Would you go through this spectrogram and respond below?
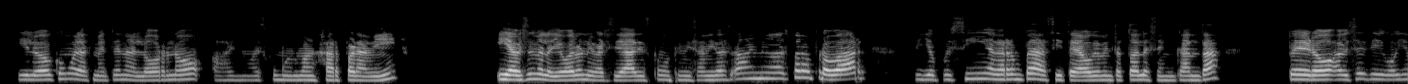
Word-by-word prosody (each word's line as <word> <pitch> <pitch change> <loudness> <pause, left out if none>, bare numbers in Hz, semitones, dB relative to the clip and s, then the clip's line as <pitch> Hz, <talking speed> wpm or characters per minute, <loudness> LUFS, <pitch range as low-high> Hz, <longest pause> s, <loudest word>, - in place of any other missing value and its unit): y 220 0 -4
luego 215 +1 +1
como 255 +2 -5
las 215 -2 -1
meten 210 +2 -7
al 195 -2 -4
horno, 220 +5 -3
ay 200 -1 -15
no 195 0 -15
es 200 - -14
como 210 -1 -8
un 200 - -6
manjar 200 -1 -2
para 195 -3 +3
mí. 215 +11 -2 1.0
Y 235 -1 +7
a 215 - +10
veces 235 +4 +1
me 240 - +3
lo 210 - +2
llevo 195 +1 +2
a 205 - +5
la 220 - +1
universidad 190 -2 0
y 195 - -3
es 195 - -10
como 210 -1 -8
que 195 - -13
mis 200 -1 -8
amigas: 205 +2 -4
"Ay 265 +2 -3
me 275 0 -1
das 270 -1 -5
para 315 +1 +1
probar", 245 +1 +4 0.5
y 225 -1 -10
yo: 220 -1 -2
"Pues, 215 0 -10
sí 260 +2 -5
agarra 230 -1 +2
un 235 -1 -4
pedacito", 215 -5 +1
y 195 - +4
obviamente 200 +1 0
a - - -10
todas 210 +2 +1
les 205 -1 -3
encanta, 200 +7 -1 0.7
pero, 225 -1 +5
a 220 0 +1
veces 235 +3 -5
digo: 230 -2 -5
"Oye, 230 +1 -7
215 Hz, 225 wpm, -22 LUFS, 200-235 Hz, 1.0 s, a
